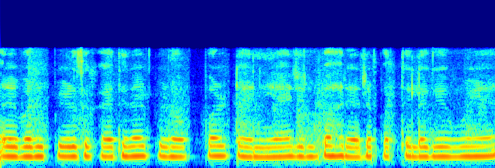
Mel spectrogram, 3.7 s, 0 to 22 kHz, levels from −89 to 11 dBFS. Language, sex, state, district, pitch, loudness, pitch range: Hindi, female, Maharashtra, Aurangabad, 195 Hz, -16 LUFS, 195-200 Hz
